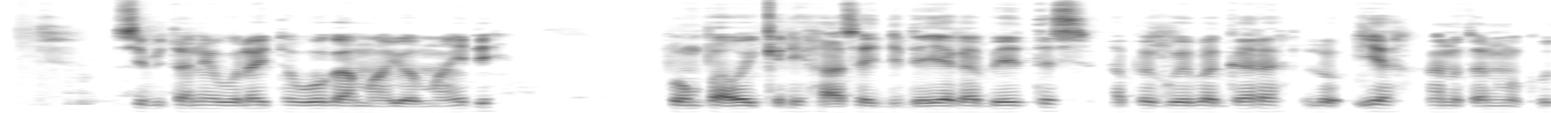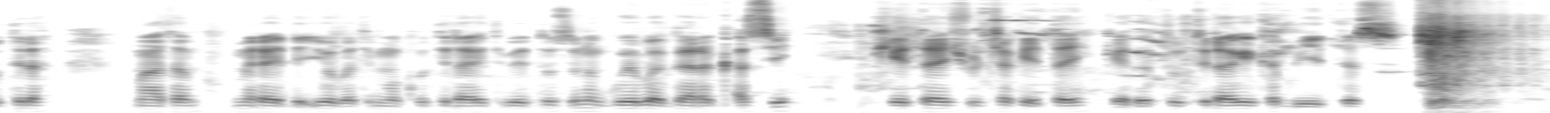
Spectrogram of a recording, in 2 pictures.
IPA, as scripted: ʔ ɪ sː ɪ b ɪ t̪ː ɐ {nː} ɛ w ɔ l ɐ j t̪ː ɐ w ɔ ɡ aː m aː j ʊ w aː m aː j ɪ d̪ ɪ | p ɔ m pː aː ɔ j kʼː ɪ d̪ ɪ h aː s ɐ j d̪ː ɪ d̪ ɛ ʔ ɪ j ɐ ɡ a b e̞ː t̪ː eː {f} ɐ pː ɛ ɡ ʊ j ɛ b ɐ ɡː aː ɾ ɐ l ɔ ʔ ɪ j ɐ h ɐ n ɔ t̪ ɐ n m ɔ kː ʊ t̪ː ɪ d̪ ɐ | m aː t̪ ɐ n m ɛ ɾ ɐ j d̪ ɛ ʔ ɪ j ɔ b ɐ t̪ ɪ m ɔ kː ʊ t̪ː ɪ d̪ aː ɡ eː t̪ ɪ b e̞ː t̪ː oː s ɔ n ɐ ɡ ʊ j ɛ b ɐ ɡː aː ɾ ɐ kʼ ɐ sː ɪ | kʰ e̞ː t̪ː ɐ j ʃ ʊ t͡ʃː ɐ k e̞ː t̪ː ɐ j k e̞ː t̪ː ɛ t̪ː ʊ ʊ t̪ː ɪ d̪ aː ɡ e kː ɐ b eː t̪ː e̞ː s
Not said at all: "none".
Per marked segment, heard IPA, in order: n, s

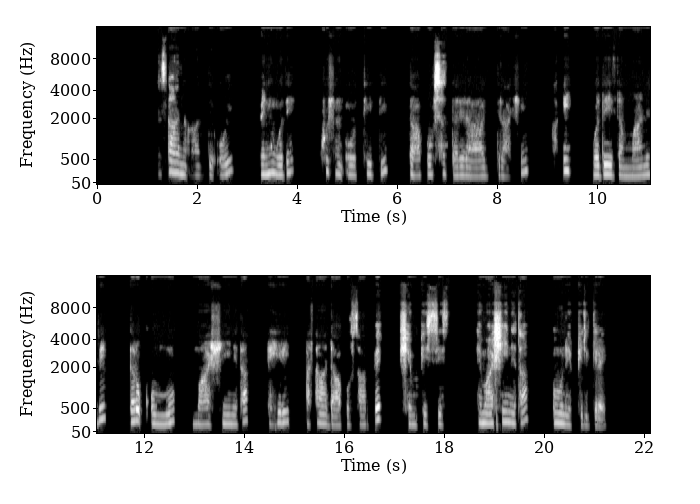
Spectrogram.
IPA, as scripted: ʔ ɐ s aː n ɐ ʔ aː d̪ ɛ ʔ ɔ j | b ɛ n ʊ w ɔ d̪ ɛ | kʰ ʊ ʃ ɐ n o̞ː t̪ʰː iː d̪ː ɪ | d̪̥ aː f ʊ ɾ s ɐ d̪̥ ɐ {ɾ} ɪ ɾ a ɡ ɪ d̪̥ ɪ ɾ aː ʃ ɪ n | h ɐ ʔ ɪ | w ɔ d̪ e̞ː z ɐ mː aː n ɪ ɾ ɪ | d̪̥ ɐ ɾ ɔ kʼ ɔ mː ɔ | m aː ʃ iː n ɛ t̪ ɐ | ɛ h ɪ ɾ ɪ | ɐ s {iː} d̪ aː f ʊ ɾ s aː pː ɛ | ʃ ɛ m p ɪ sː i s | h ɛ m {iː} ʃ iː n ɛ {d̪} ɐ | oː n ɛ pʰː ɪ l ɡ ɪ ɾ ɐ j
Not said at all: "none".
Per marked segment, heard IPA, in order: ɾ, aː, aː, t̪

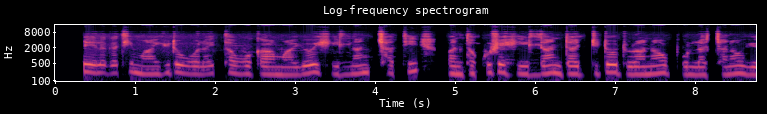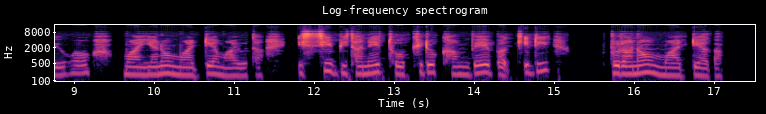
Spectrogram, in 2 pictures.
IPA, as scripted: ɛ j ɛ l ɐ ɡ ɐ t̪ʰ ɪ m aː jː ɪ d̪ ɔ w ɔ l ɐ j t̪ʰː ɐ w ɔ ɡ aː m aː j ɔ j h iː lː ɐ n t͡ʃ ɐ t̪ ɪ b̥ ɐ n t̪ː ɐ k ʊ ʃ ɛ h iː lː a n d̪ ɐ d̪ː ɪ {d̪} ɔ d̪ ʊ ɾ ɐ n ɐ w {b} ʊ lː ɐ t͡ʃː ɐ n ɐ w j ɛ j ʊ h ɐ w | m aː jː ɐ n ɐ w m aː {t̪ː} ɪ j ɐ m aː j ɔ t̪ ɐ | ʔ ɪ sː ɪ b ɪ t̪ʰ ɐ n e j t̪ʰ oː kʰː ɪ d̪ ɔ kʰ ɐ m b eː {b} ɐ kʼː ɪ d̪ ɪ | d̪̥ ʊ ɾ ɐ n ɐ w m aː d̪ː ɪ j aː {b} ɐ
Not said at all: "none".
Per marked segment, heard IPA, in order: d̪, b, d̪ː, b, ɡ

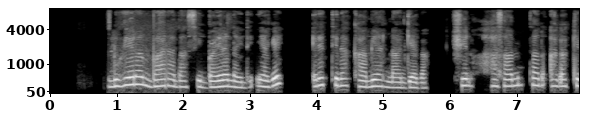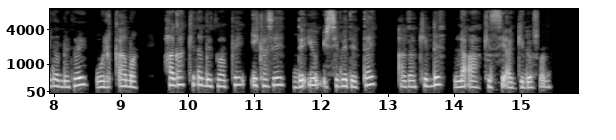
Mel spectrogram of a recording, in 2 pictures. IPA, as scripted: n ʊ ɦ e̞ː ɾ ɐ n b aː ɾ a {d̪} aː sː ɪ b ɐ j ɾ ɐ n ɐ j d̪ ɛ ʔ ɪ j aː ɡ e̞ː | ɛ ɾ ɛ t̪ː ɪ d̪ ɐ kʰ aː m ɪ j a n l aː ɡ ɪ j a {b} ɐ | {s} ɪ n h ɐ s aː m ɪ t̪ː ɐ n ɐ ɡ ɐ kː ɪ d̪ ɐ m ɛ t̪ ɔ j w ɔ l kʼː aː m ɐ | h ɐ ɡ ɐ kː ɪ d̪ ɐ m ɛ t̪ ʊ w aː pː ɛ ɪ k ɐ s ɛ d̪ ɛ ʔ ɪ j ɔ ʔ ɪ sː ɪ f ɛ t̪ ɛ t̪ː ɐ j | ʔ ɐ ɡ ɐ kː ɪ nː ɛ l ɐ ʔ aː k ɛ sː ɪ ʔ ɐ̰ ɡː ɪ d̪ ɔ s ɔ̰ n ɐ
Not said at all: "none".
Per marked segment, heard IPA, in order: d̪, ɡ, ʃ

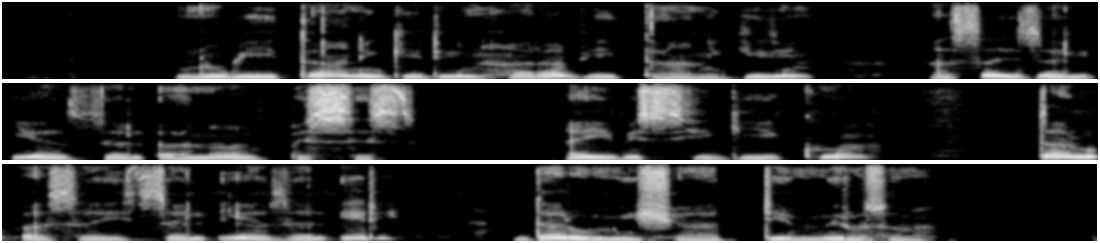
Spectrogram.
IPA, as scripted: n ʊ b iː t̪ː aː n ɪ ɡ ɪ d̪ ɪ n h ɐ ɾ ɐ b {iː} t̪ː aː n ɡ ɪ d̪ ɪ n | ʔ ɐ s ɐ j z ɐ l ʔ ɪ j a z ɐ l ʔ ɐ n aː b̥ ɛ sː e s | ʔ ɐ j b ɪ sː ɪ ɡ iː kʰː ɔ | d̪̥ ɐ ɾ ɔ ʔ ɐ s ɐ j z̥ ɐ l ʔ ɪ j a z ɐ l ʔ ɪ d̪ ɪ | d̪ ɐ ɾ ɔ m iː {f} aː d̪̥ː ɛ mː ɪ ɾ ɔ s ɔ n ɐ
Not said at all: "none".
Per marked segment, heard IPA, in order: iː, ʃ

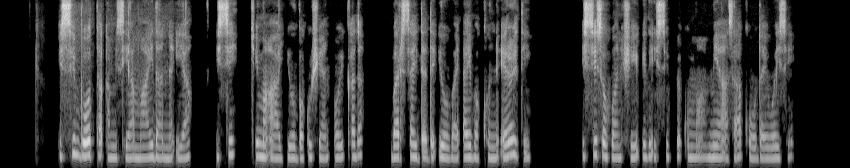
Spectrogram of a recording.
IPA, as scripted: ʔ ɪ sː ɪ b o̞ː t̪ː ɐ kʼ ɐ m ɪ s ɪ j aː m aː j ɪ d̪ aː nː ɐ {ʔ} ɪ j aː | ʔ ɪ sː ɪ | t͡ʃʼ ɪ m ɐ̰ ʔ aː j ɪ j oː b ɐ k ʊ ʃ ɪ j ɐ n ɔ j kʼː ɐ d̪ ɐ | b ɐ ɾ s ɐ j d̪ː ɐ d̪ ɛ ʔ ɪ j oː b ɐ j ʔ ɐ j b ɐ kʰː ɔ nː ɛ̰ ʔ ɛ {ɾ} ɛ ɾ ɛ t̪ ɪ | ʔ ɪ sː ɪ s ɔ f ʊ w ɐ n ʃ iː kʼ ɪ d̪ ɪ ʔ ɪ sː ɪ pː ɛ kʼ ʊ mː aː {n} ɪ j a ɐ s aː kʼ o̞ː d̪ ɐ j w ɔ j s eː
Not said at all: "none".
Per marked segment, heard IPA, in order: ʔ, ɾ, m

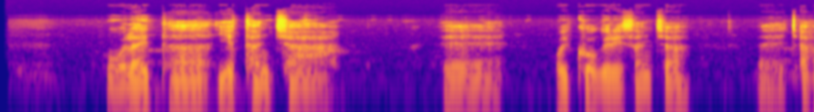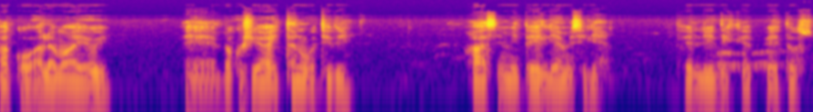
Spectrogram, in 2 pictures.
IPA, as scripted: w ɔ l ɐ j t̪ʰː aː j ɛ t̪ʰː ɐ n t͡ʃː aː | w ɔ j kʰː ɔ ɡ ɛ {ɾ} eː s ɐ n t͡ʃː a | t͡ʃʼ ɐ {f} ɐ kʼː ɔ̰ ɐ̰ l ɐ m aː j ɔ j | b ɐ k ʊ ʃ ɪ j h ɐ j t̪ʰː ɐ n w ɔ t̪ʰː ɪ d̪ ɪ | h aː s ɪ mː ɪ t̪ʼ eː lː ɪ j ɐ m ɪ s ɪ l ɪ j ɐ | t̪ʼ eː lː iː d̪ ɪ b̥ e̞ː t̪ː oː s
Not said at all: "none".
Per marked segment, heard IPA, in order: ɾ, f

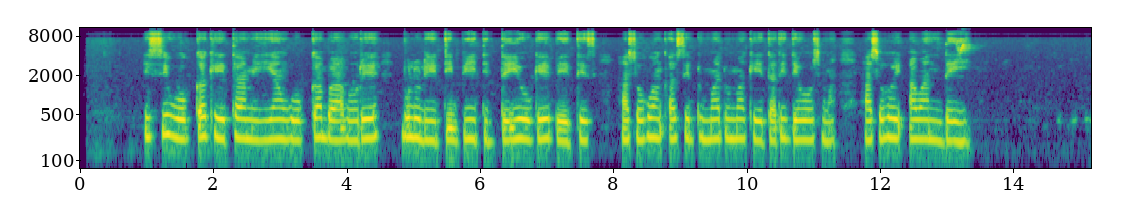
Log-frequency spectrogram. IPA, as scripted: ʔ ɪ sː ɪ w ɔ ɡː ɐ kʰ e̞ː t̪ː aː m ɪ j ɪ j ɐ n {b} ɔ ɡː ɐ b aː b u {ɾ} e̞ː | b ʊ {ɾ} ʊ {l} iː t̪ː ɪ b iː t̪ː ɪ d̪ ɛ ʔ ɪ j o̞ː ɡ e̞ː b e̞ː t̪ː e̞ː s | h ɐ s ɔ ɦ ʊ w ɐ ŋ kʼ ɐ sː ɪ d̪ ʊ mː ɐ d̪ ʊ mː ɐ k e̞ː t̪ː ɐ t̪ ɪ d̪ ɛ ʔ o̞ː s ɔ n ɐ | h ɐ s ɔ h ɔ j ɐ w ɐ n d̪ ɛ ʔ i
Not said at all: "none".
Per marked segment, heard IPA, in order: w, ɾ, l, l

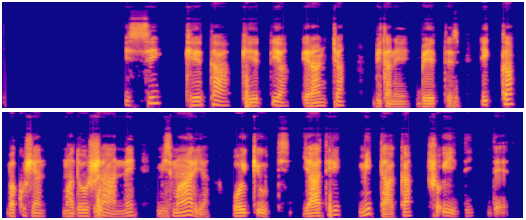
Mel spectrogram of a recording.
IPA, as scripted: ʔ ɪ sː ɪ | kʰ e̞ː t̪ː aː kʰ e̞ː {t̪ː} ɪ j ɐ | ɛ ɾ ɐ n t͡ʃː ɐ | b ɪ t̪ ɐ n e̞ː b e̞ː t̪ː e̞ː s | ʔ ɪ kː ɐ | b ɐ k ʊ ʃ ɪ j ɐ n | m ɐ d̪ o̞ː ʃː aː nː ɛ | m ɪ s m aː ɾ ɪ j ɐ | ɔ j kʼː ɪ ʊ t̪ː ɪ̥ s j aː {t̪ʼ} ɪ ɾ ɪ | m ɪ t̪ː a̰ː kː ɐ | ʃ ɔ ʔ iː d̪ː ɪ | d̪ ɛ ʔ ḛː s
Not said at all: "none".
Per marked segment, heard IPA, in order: t̪ʼː, t̪

